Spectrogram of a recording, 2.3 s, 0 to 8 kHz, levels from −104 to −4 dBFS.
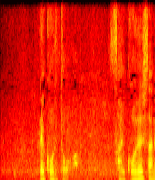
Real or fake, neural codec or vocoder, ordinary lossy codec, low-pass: real; none; none; none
